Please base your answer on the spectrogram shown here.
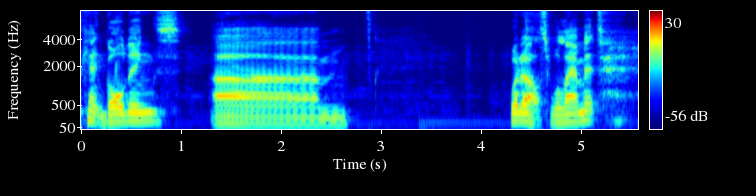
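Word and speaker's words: Willamette: goldings um what else wamit that's how you pronounce it I can tell you that of all the stuff I've said today I can promise you wamit is the way you pronounce wamit because I literally live 20 minutes from the river so uh sorry but I hear that one mispronounced a lot and you know what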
